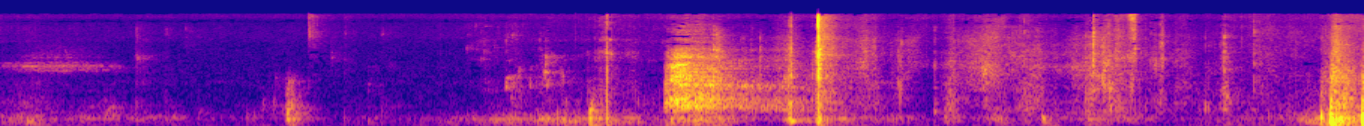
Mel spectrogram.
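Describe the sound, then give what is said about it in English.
Someone takes several wet gulps of alkaline water, with soft swallowing and sloshing sounds coming in irregular bursts and no talking. “Forgive me that goddamn alkaline water, good.”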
